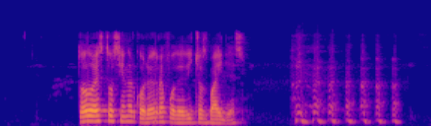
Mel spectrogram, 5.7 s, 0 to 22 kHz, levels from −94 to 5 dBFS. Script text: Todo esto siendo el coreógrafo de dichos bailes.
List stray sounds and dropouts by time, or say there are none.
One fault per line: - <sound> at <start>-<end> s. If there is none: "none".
- laugh at 3.8-5.4 s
